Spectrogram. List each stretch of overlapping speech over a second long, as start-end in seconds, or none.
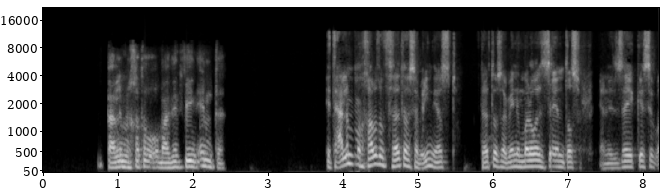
none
